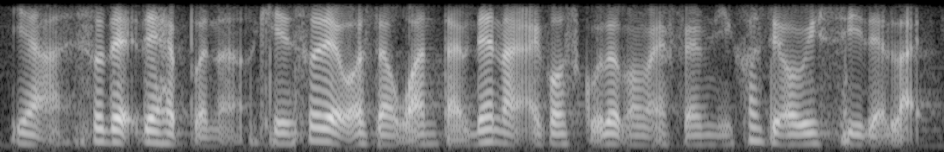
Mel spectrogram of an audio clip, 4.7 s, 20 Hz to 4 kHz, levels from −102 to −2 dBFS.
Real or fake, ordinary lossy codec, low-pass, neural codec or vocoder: real; none; 3.6 kHz; none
